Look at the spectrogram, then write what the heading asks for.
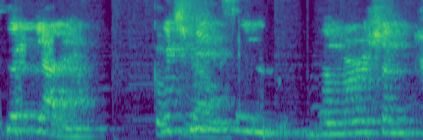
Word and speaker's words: Piali: It is called Piali. Did I say it right? Yes. Amazing. Yes. It's Piali.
